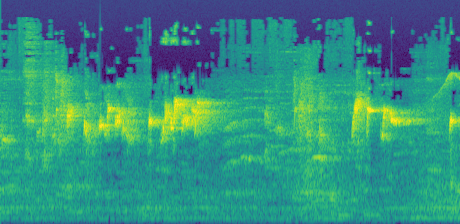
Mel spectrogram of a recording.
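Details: Red-whiskered bulbul song: a run of chattering, warbled notes followed by a pause, then further fluty phrases ending in a rising whistle.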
